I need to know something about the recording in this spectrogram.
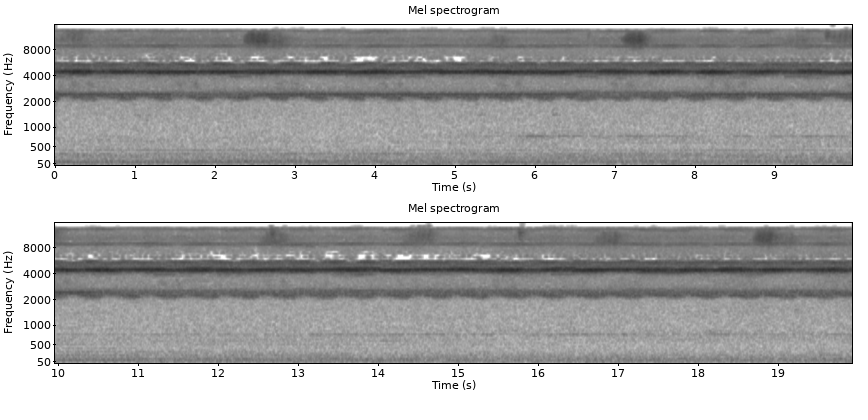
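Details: New England summertime crickets trill continuously at night, several high steady tones layered into a seamless wall of sound, with soft periodic brighter pulses above and a low background drone.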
